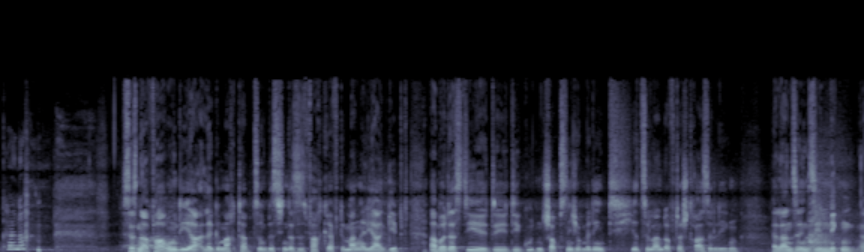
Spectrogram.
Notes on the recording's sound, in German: Live aufgenommen von Johannes Gerstengarbe ( Ballroom Studios ) im Kulturpalast Dresden. Die Podcast-Episoden werden während besonderer Anlässe wie der Zusammenkunft des Oberbürgermeisters mit den Preisträgerinnen und Preisträgern des DRESDEN EXCELLENCE AWARD aufgenommen.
